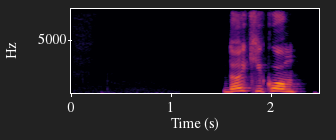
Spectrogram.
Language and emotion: Russian, neutral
